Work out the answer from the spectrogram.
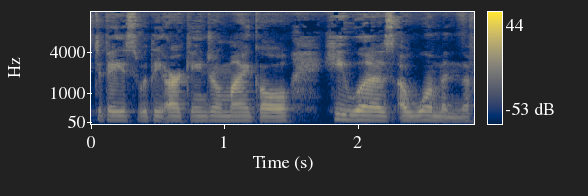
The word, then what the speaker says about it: Michael: Now, the Archangel Michael, his name is pronounced in Hebrew is Michael. And you'll notice that a lot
